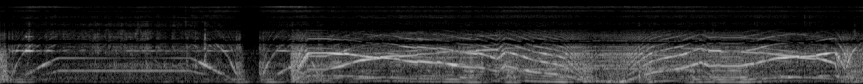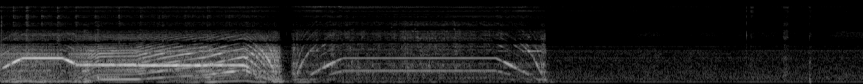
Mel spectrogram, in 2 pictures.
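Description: Stepper motors of a home-built CNC plotter whining as they drive the axes. The pitch rises, holds and falls again with each move, and two tones sometimes glide past each other as two axes move together. They pause briefly twice and stop about fourteen seconds in, leaving a faint hum.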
